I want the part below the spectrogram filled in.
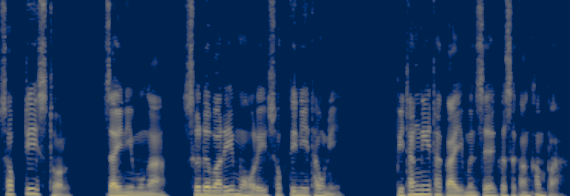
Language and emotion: Bodo, neutral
